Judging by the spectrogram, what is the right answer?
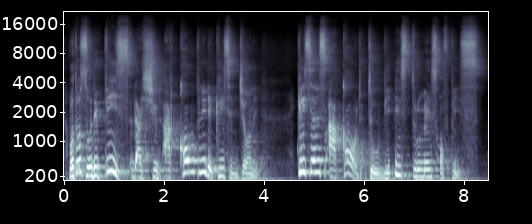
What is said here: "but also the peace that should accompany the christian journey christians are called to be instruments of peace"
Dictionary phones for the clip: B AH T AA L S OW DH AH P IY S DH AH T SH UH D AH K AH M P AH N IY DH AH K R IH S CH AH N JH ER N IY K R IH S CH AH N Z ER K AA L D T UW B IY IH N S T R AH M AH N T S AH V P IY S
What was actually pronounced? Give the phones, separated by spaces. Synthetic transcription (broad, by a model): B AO T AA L S OW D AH P IY S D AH T SH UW D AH K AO M P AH N IY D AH K R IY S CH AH N JH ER N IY K R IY S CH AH N S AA K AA D T UW B IY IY N S T R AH M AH N T S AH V P IY S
